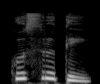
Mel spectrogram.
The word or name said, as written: ಕುಸೃತಿ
